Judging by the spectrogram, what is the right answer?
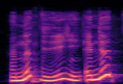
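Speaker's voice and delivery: muttering a mock version of his line. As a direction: parrot him back in a silly put-on voice. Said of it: "saying that in that voice to myself".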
